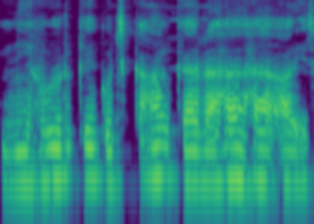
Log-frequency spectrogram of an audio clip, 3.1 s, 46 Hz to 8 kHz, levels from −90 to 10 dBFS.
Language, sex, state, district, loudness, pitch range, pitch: Hindi, male, Bihar, Jahanabad, -18 LUFS, 125-135 Hz, 130 Hz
